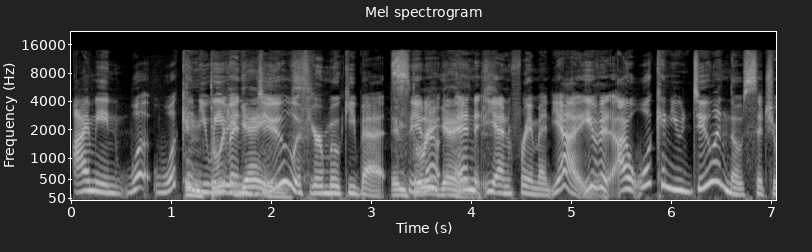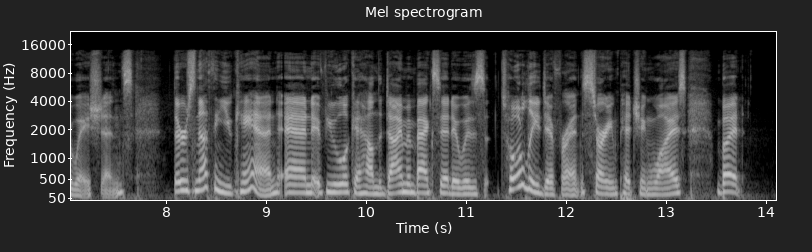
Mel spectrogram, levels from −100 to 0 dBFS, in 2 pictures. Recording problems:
none

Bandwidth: 14 kHz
